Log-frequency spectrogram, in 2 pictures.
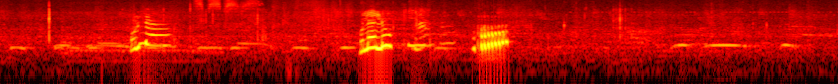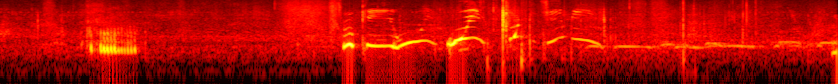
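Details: Rescued cats up for adoption with an animal association; several short, wavering meows and mews recur through the recording, mixed with bumps, rustling handling noises and brief bursts of broadband clatter.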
